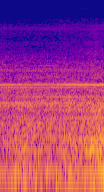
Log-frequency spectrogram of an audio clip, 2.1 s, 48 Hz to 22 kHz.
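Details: 2016 Frigidaire 5,000 BTU R410A window AC, mechanical controls, fan just switched on, coil very cold throughout (full charge, 45 degrees): steady even compressor and fan hum, constant mid-pitch tone, no rattles or cycling; running normally.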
